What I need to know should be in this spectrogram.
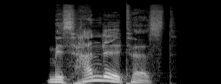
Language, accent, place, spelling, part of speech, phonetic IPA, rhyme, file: German, Germany, Berlin, misshandeltest, verb, [ˌmɪsˈhandl̩təst], -andl̩təst, De-misshandeltest.ogg
- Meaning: inflection of misshandeln: 1. second-person singular preterite 2. second-person singular subjunctive II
